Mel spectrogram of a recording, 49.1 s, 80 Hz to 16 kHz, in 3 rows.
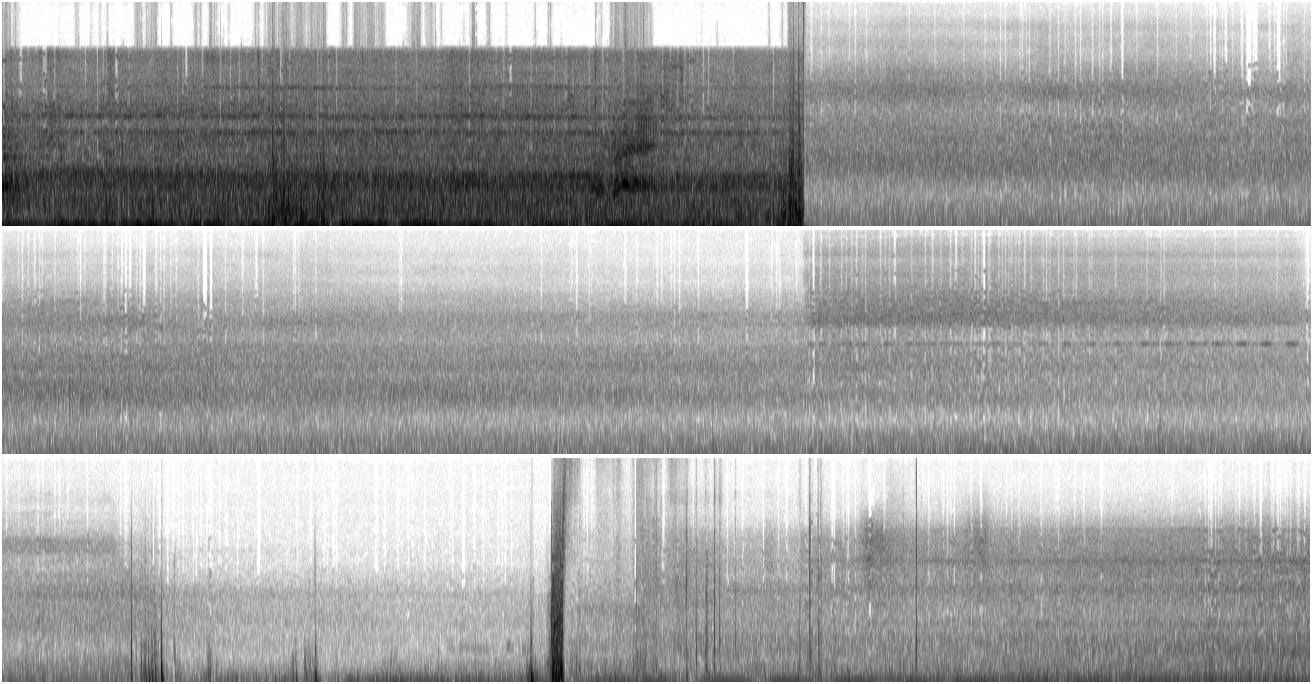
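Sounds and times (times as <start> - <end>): train horn blast: 0.0 - 10.0
train wheels rumbling on rails: 0.0 - 49.0.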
